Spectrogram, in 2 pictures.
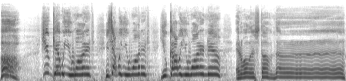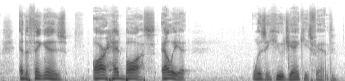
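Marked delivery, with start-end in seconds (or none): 0.0-4.4 enraged, very high, furious screaming. Retelling how the broadcast was cut off: retelling a furious scream. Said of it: "I remember screaming".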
